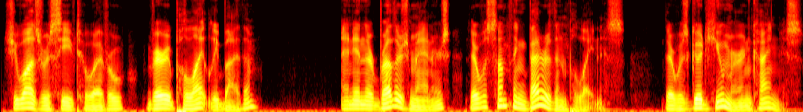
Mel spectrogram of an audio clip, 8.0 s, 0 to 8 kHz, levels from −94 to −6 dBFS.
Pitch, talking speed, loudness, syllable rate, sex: 100 Hz, 185 wpm, -21 LUFS, 7.1 syllables/s, male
